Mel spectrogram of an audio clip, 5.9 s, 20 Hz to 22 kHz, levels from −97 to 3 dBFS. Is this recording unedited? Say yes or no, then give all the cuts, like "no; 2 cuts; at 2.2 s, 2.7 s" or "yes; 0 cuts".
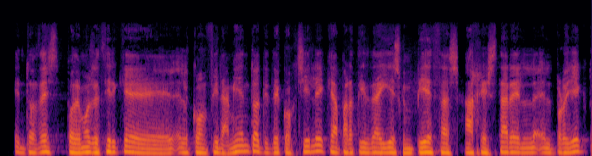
no; 3 cuts; at 3.0 s, 4.0 s, 4.6 s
